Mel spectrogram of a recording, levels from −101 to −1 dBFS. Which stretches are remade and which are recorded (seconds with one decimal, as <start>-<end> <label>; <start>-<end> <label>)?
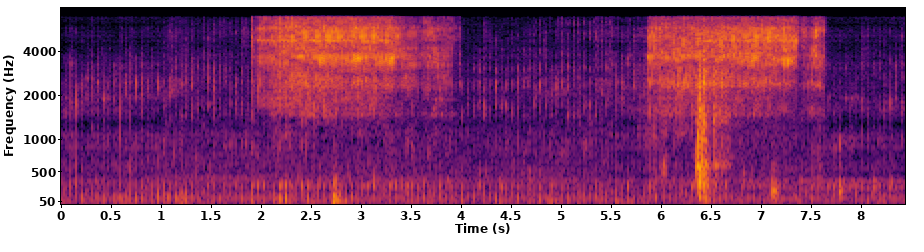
0.0-1.0 remade; 1.0-5.5 recorded; 5.5-6.0 remade; 6.0-7.1 recorded; 7.1-8.4 remade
